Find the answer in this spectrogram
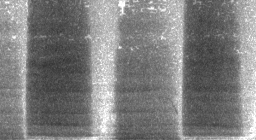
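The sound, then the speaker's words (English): Deep breaths demonstrate a breathing exercise: three long, airy breath sounds, each under a second, separated by short pauses. They are fairly soft and heard alone, with no talk. “And it's a deep breath in, then out.”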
